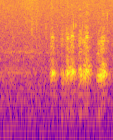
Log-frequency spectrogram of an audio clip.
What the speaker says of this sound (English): there's a bunch of chickens down there.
